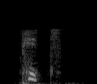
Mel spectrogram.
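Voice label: "pit", English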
